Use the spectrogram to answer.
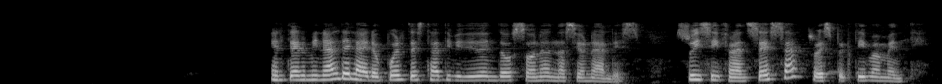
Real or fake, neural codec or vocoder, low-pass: real; none; 7.2 kHz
